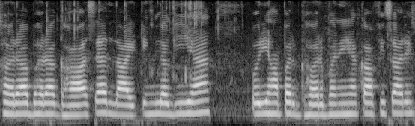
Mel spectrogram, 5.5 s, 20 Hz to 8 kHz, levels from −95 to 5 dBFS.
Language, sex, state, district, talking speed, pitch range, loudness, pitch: Hindi, female, Chandigarh, Chandigarh, 160 wpm, 210-225 Hz, -14 LUFS, 220 Hz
